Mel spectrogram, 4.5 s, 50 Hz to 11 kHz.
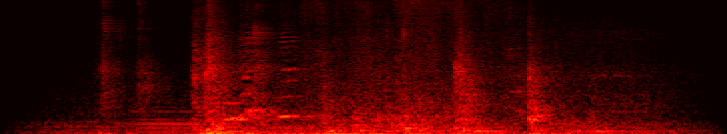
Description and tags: elevator door open 2
The sound of a typical elevator door opening.
Recorded at a hotel in Surfer's Paradise with a Zoom H1.
door, lift, opening, closing, sliding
